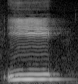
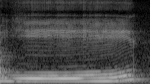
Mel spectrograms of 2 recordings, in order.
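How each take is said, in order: First: The pitch stays level throughout. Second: The pitch rises and is held longer. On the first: "First tone is even" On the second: "it needs to be rising"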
